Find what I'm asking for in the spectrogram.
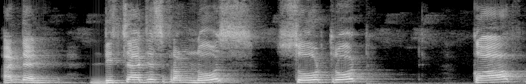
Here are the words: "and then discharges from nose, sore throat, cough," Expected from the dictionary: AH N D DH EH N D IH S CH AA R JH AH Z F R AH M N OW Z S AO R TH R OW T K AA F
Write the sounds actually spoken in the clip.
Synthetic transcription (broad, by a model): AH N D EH N D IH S CH AA R JH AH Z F R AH M L OW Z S AO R T R OW T K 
